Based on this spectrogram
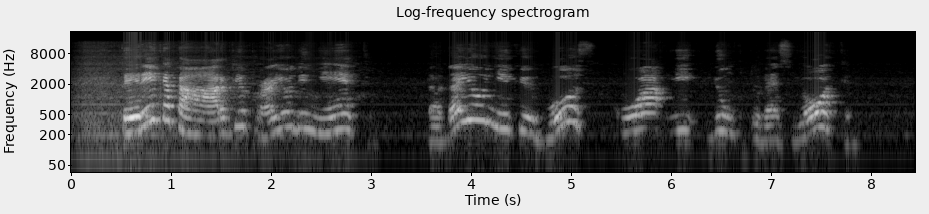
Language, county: Lithuanian, Klaipėda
